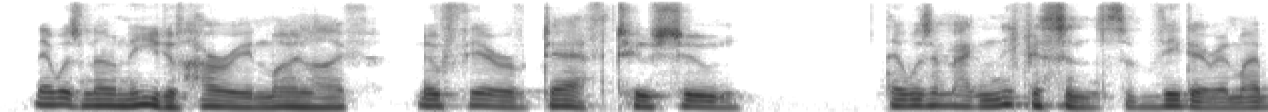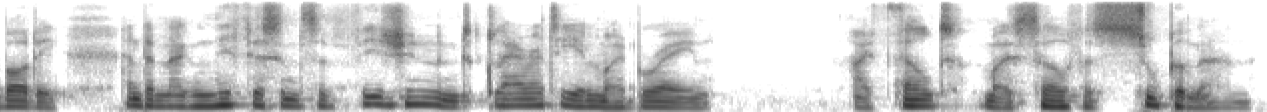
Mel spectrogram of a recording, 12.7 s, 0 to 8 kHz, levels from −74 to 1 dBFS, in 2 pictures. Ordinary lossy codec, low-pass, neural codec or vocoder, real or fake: AAC, 48 kbps; 7.2 kHz; codec, 16 kHz, 2 kbps, X-Codec, HuBERT features, trained on balanced general audio; fake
